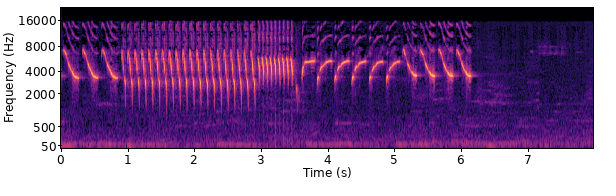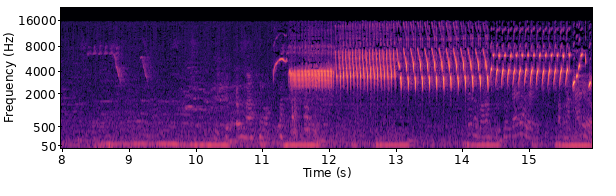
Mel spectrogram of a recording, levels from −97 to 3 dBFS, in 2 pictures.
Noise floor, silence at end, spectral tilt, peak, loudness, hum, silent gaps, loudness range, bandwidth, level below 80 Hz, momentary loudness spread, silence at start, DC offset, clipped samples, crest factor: -57 dBFS; 0 s; 3.5 dB/octave; -2 dBFS; -16 LUFS; none; none; 11 LU; 16 kHz; -52 dBFS; 8 LU; 0 s; under 0.1%; under 0.1%; 20 dB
